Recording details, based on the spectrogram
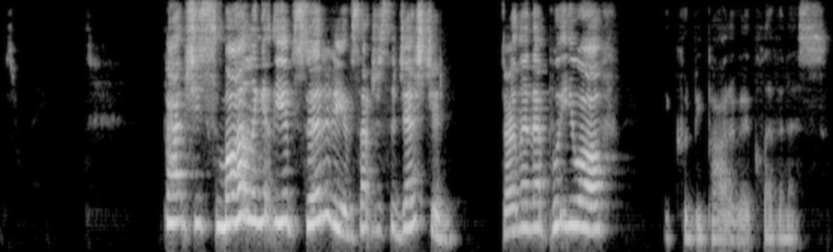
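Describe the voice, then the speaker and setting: A woman reads a children's book aloud, swinging from bold declarations to hushed, drawn-out lines. Her voice is slightly husky with a gravelly edge, and her pitch leaps about. She sounds close to a webcam in a small bedroom. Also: big pitch swings. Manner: dramatic, swinging from loud to hushed. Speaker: reader.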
